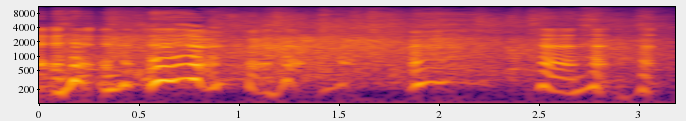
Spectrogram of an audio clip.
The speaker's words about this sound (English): So I think big clap for you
